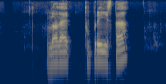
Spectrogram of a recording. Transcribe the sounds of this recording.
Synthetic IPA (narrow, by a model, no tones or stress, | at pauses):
lʌɡaet̪ | t̪ʰːuprejest̪a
